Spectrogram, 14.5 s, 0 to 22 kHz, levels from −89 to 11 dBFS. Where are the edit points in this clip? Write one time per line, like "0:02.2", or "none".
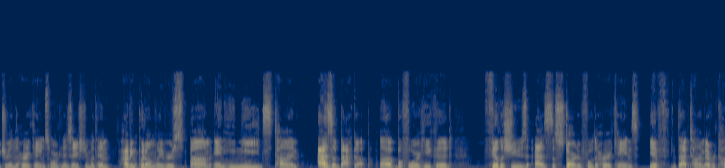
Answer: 0:03.7
0:07.5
